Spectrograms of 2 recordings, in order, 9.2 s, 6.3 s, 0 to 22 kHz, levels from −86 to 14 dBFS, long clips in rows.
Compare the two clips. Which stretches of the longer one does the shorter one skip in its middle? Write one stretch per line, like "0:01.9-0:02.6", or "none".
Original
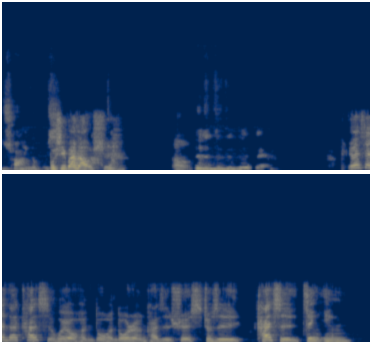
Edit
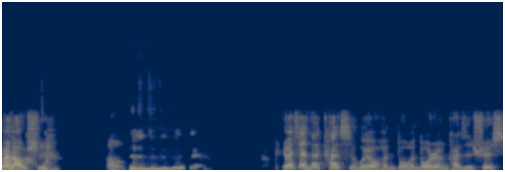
none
